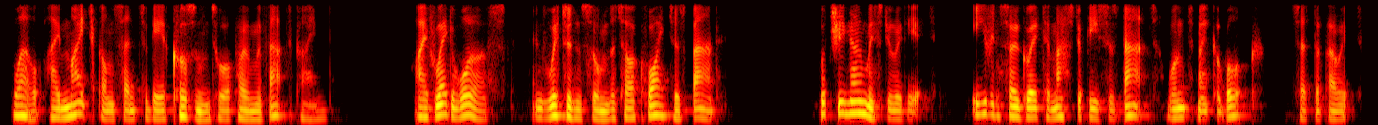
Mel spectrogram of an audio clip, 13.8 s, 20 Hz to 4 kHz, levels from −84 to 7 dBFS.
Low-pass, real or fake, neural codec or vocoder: 3.6 kHz; fake; codec, 16 kHz, 2 kbps, X-Codec, HuBERT features, trained on general audio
